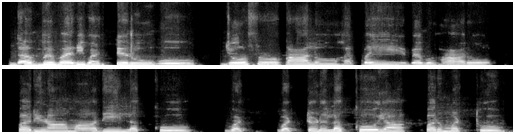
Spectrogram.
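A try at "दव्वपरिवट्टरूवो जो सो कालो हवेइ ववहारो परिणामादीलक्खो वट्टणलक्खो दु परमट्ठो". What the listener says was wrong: थोड़ा सा लय में आप बिगड़े, मतलब उसका क्रम जो है थोड़ा सा हटा, लेकिन उच्चारण आपने सही किया है।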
